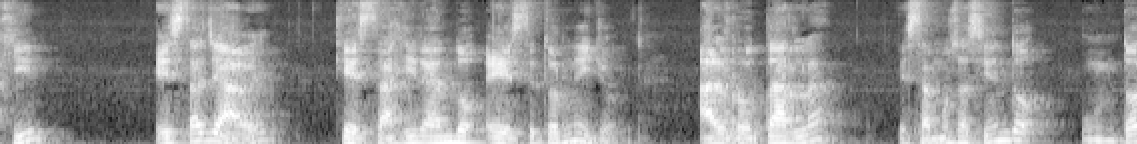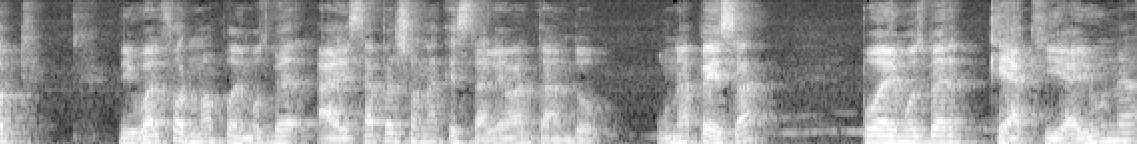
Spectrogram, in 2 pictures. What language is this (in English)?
Spanish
